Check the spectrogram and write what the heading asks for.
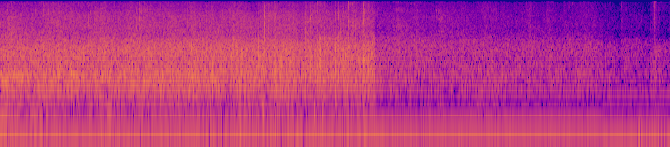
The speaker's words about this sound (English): Hallelujah. Let's clap our hands for Jesus.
